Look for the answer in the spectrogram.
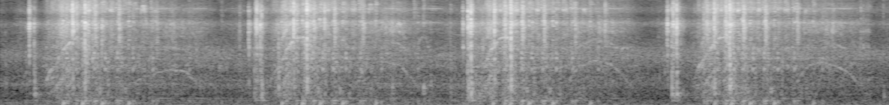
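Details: Husqvarna lawn mower that earlier needed help to start and hunted and surged badly: pull after pull about every two seconds, the engine turns over but never fires; fuel starvation from a clogged carburetor main jet.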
